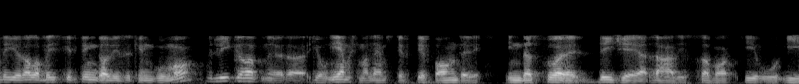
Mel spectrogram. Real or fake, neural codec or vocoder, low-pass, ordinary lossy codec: fake; codec, 16 kHz in and 24 kHz out, 0.9 kbps, LongCat-Audio-Codec, fine tuned four codebook decoder; 7.2 kHz; AAC, 16 kbps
